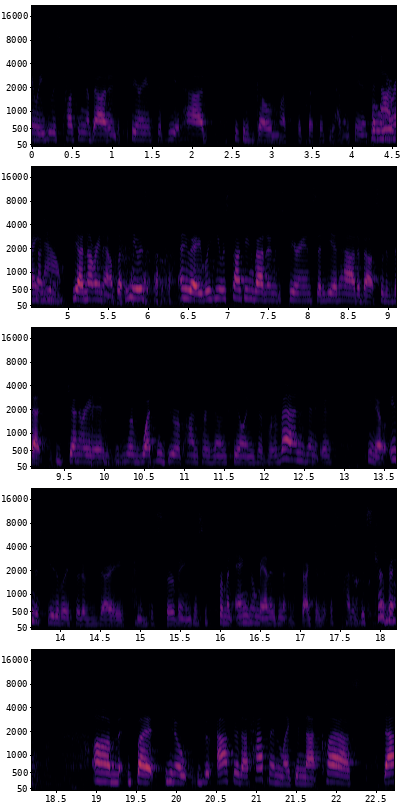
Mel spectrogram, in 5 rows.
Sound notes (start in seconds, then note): 5.6 laughter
